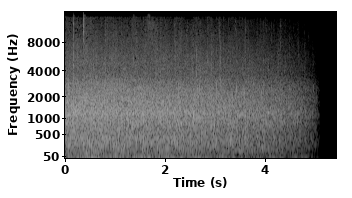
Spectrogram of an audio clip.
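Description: Audience applause, steadily fading and cut off to silence about five seconds in.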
